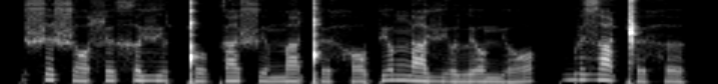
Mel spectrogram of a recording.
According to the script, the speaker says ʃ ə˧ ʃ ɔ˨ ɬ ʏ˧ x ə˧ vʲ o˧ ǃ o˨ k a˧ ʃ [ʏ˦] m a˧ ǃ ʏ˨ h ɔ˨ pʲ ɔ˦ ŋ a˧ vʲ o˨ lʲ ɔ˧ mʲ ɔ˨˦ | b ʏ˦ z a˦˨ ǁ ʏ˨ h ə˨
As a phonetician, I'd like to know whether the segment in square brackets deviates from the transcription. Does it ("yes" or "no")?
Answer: yes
